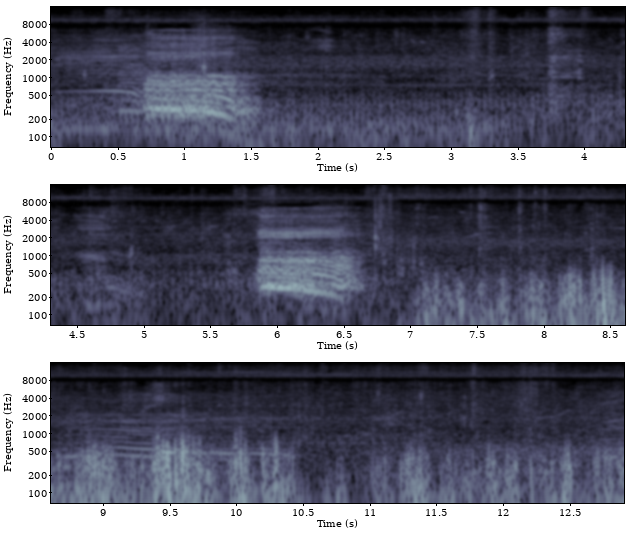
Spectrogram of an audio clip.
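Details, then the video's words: Grazing cow in a field lets out two separate drawn-out moos about five seconds apart, each rich and harmonic with a falling end, followed by crunching, tearing grazing noises. "Cow mooing sounds & grazing in a field"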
